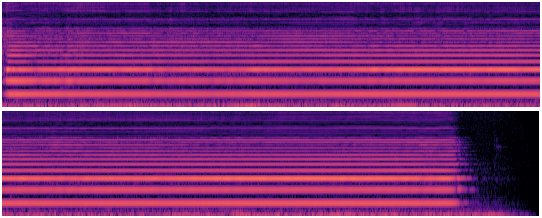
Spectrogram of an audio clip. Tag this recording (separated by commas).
Wind instrument, Music, Musical instrument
